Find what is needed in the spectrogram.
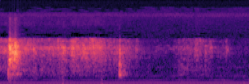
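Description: A steady low hum runs throughout. A short, noisy rustle or burst comes just after the start and is the loudest sound, and a faint click follows about a second in.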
